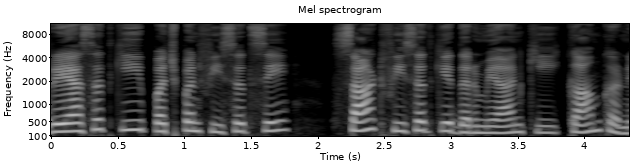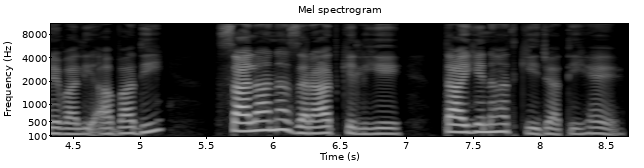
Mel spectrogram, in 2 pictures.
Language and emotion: Urdu, neutral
